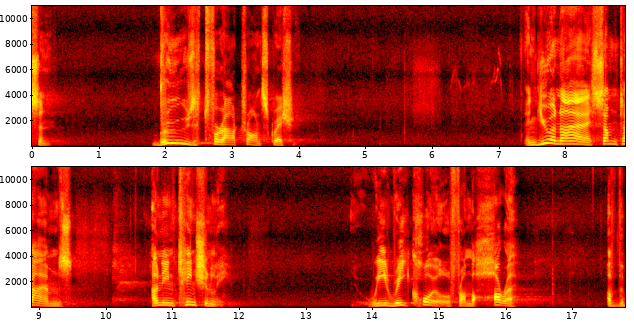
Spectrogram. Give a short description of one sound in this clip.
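An elderly man preaches emphatically through a microphone, with pauses between phrases.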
